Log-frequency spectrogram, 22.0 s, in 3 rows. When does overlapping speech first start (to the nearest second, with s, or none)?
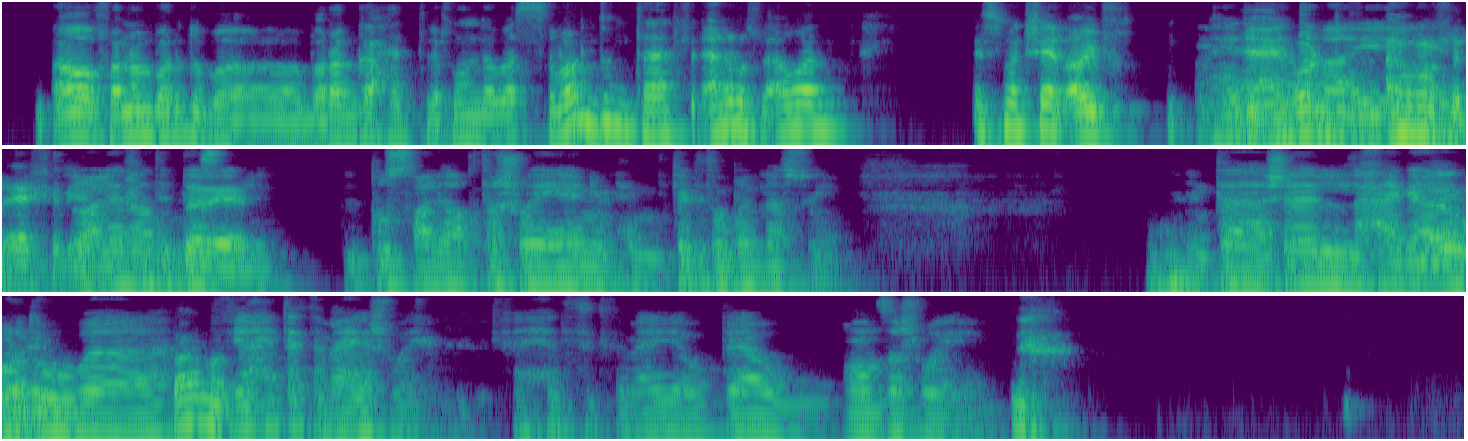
6 s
